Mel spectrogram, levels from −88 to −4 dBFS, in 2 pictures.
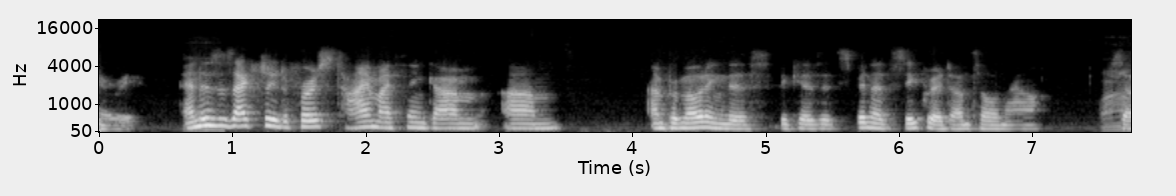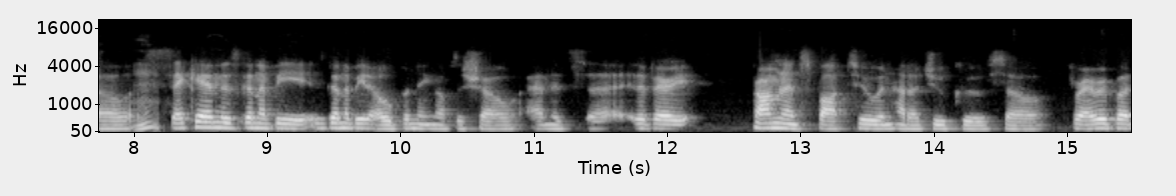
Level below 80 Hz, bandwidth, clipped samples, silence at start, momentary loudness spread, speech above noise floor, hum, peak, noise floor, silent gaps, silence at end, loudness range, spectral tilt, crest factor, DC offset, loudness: -64 dBFS; 7.4 kHz; under 0.1%; 0 s; 10 LU; 38 dB; none; 0 dBFS; -59 dBFS; none; 0 s; 3 LU; -8 dB/octave; 20 dB; under 0.1%; -22 LUFS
